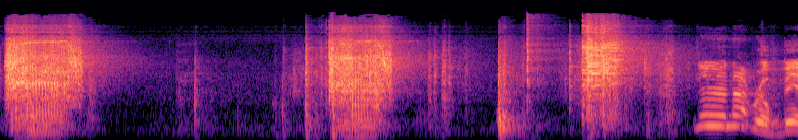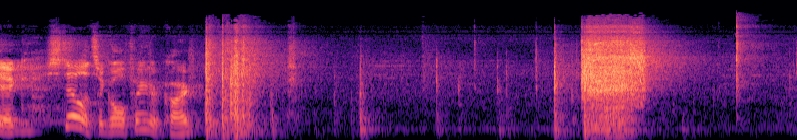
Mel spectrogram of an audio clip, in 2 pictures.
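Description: A cordless drill whirs in short bursts, driving out screws.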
